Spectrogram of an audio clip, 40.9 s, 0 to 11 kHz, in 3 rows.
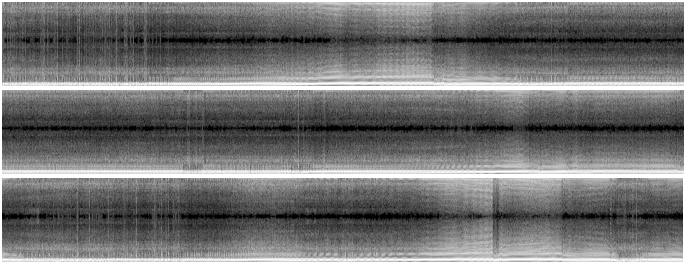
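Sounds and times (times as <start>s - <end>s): motorcycle engine at speed: 0.0s - 40.9s.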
